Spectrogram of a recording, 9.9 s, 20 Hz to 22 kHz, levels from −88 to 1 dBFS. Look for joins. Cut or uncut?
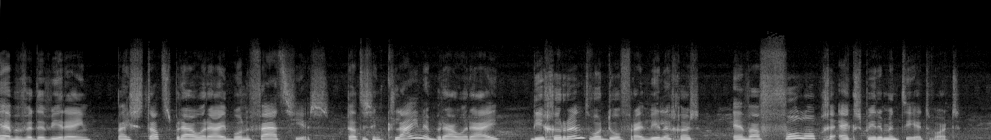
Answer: cut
